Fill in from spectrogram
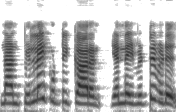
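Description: A woman's voice: high-pitched, brisk, bright, forceful tone, muffled recording. A woman voicing a boastful older male temple clerk who begs and sobs for his life, in a storybook reading. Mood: pleading. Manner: pleading, sobbing.

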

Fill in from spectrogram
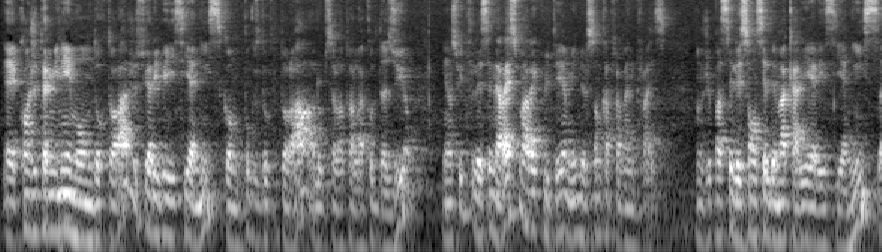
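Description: A man's voice: low-pitched, a little mellow, distant mic, slight background noise. A man, explaining his research in a thoughtful interview with some hesitations, filmed in an office with bookshelves. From Italy. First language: Italian. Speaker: planetary scientist. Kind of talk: interview monologue. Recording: roomy, from off-mic.

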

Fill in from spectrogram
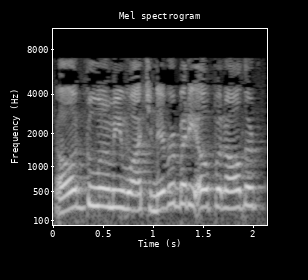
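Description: A woman chatting and teasing slowly at a family gift opening, heard on an old VHS home video. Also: high-pitched, fairly even intonation, darkish tone. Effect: old VHS home video recording. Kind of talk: casual family chat, narrating the gift opening. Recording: hissy, dull old VHS tape.

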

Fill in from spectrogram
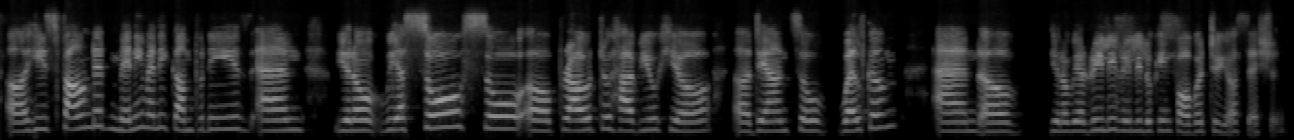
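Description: Lady host on a video call headset, high voice, dry dull sound, lotta uhs. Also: fairly even intonation, unhurried, a bit bright, dry recording. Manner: eager, filler-heavy. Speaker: event host. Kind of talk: introducing a guest speaker. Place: large bright indoor space.

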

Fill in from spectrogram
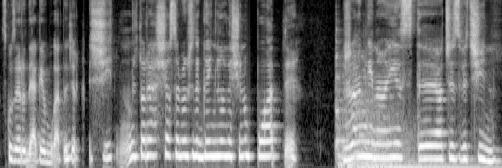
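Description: Woman streamer with a high voice, reads submitted stories and reacts with lively outrage and humor. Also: faint music behind. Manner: expressive, reacts with outrage and humor, mixes in English phrases. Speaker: streamer reading viewer stories. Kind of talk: reading stories aloud with casual commentary.

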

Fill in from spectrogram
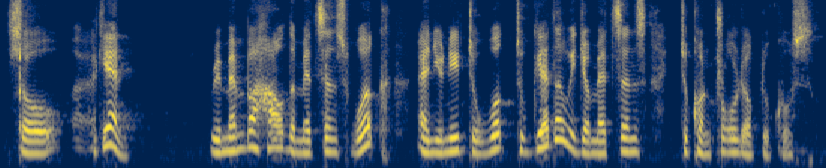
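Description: A woman's voice: mid-range voice, normal speed, creaky, fairly bright tone, breathy edge. A woman endocrinologist with a Malaysian English accent answers webinar questions, explaining plainly and acting out what her patients say.

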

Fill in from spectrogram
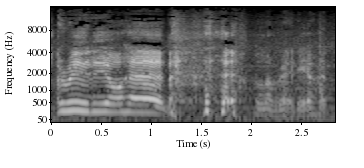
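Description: A woman's voice: fairly high pitch, slow pace, highs cut off, a little hiss or hum. Woman with a cold chatting in a lorry cab. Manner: relaxed, chatty, laughs often, slightly non-native phrasing. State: has a cold. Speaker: lorry driver vlogger. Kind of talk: casual vlog chat. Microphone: camera on the dashboard.

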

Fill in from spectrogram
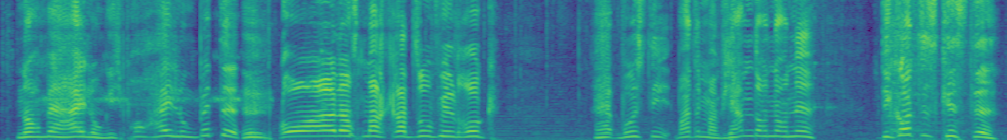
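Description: A young man giving hectic, jokey running commentary on his gameplay, often pleading with the game. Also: very high-pitched. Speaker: gaming YouTuber.

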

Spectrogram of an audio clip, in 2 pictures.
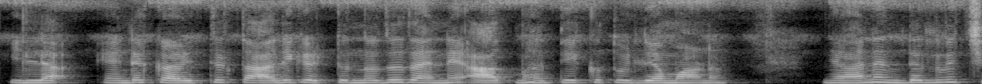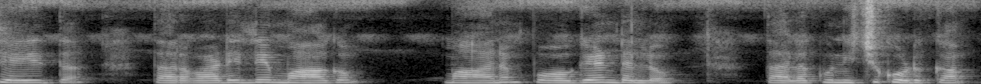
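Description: A woman's voice: medium pitch, level tone, moderate pace, dark tone, close to an everyday voice. A woman voicing a frightened young woman who pleads through tears, in a spoken family story. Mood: hurt, resigned. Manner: tearful, pleading questions.

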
